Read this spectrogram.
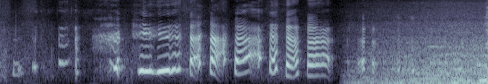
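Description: A baby laughs and squeals loudly.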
